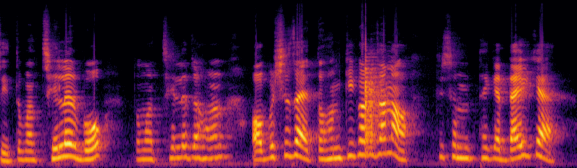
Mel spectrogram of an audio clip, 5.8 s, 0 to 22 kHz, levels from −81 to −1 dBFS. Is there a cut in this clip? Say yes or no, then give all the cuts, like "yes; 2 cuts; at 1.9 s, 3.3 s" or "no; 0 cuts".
no; 0 cuts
